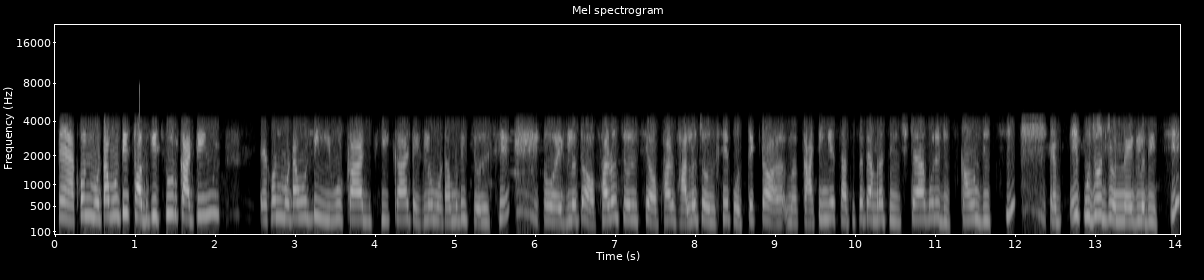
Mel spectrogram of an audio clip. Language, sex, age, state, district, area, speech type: Bengali, female, 18-30, West Bengal, Uttar Dinajpur, rural, conversation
